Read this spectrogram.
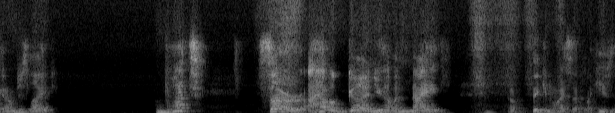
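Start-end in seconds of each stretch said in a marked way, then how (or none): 1.5-4.4 high disbelieving what, sir; can't believe he brought a knife; incredulous. Retold or imitated. Baffled that a man pulls a knife on his gun, high and incredulous.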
